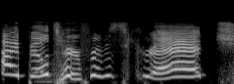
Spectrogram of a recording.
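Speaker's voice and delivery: very high, very loud crying wail. Voicing a character who falls to his knees after his house burns: crying. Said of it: "he just falls down on his knees, crying, saying".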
